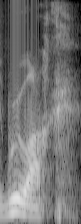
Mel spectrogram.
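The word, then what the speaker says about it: רוח: of God now the word there in Hebrew for spirit is ruach can you see that with me at the end you got to have a little guttural little I was listening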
